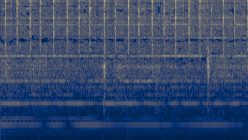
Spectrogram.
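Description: Processed Nepalese bell sample: its tonal part rings on as a steady drone of several held pitches, while its strike transient repeats as a fast, even stream of clicks, about eight a second, with a stronger click twice.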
